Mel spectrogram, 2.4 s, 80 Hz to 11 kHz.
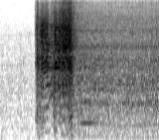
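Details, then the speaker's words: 1968 Pontiac Firebird convertible, number-matching overhead cam six-cylinder, factory automatic: short crank, catches right away and settles into a steady, even idle with no knocks or stumbles; normal start, purrs smooth. "Purrs like a kitten, smooth as can be."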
